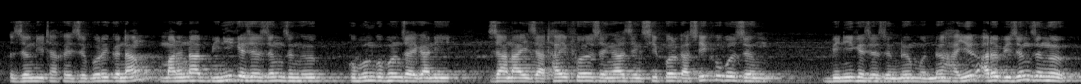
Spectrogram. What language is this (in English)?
Bodo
